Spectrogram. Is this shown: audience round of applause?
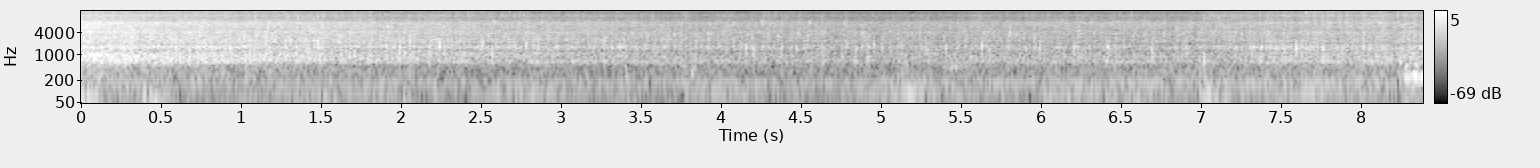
no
